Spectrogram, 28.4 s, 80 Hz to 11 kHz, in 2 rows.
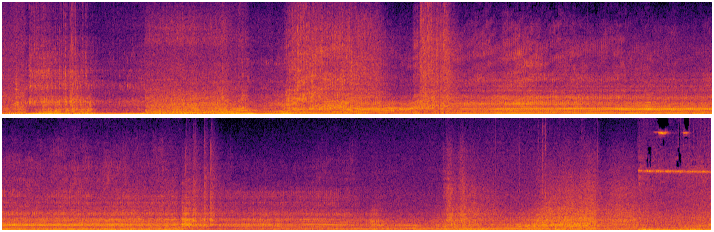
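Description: Audi RS6 C7's twin-turbo 4.0 V8 through a Milltek straight-pipe exhaust, very loud. It revs with rising pitch about a second in, then accelerates hard again a few seconds later, pitch climbing, and settles into a long steady drone that fades by around eighteen seconds, with a few more swells later.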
